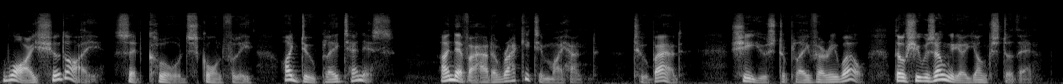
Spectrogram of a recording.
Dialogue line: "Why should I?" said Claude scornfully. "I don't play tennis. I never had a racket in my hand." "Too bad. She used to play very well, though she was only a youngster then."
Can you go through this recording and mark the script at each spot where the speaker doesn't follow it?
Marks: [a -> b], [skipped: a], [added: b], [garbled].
"Why should I?" said Claude scornfully. "I [don't -> do] play tennis. I never had a racket in my hand." "Too bad. She used to play very well, though she was only a youngster then."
